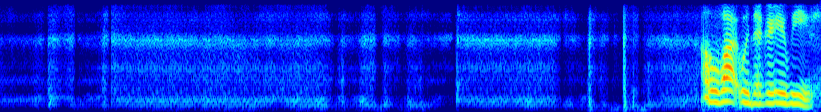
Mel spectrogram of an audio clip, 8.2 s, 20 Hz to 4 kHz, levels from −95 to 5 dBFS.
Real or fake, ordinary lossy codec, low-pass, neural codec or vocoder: fake; none; 3.6 kHz; codec, 16 kHz in and 24 kHz out, 0.4 kbps, LongCat-Audio-Codec, four codebook decoder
